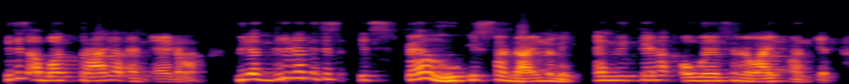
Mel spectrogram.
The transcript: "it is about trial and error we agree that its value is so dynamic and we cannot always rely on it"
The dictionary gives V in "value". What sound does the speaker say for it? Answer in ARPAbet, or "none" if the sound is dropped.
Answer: F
